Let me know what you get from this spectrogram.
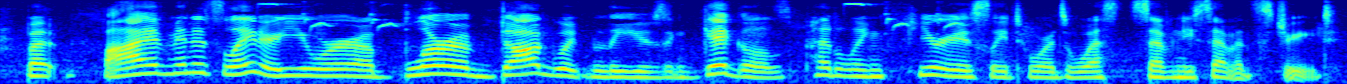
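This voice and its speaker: A woman's voice: mid-range voice, moderate pace, a bit bright, a little hiss or hum, close to an everyday voice. An actress playing a plain-spoken female companion in an audio drama. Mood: tender reminiscence.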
